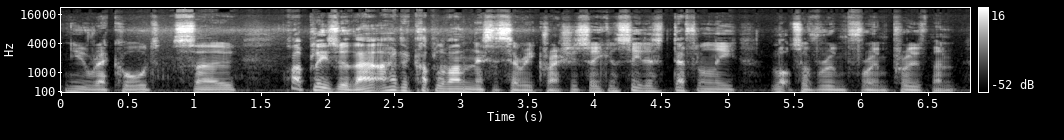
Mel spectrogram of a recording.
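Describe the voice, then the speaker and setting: Animated and fast, this low-voiced man narrates his own gaming session, muttering to himself and often fading into near-whispers. A slight hiss or hum accompanies the distant-mic recording, and music is playing.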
